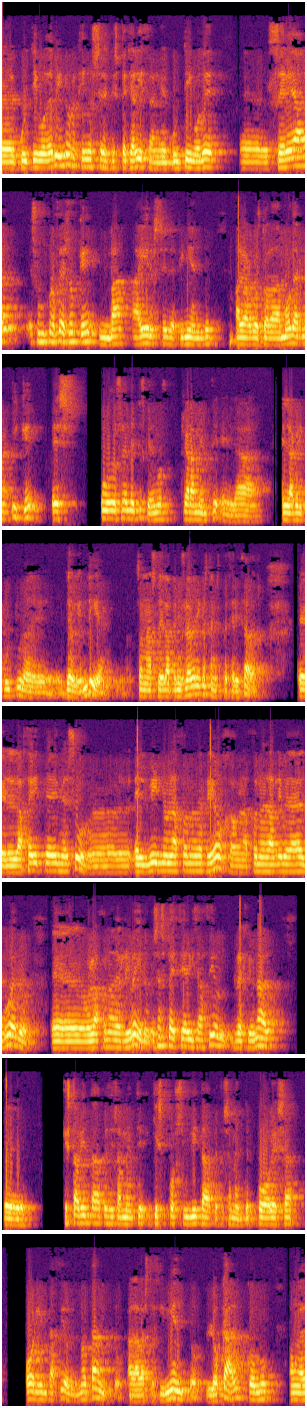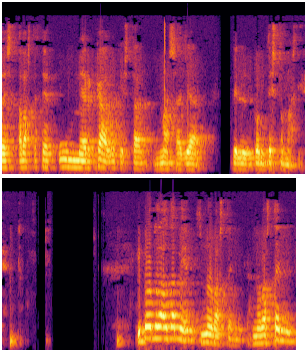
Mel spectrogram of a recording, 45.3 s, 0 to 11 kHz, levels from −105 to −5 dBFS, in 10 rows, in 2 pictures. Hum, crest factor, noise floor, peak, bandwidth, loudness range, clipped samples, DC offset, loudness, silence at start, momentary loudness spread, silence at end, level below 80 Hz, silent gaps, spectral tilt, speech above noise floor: none; 12 dB; -34 dBFS; 0 dBFS; 8 kHz; 4 LU; under 0.1%; under 0.1%; -12 LUFS; 0 s; 9 LU; 0 s; -54 dBFS; 10.37-10.56 s, 13.22-13.28 s, 27.15-27.29 s, 27.90-28.18 s, 31.92-32.16 s, 39.64-39.78 s, 41.45-41.54 s, 41.68-42.27 s; -7.5 dB/octave; 23 dB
